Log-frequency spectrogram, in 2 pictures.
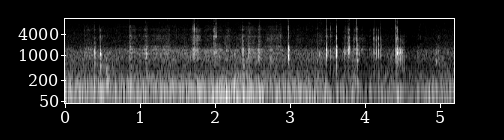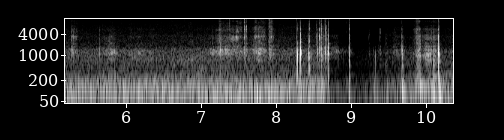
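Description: Sharp metallic clicks and clinks of a steel exhaust-manifold stud and its two locked nuts being handled, in irregular clusters, over a low rumble.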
